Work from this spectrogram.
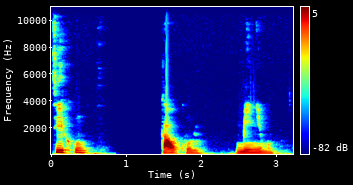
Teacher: elas tem como sílaba tônica é a antepenúltima sílaba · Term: proparoxítonas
